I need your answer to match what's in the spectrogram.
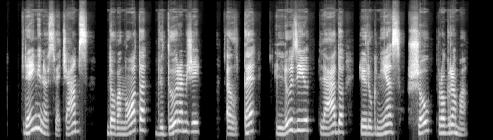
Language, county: Lithuanian, Vilnius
